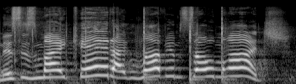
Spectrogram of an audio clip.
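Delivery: loud, high proud call; God calling out his son, loud and proud; calling out proudly. Retold or imitated. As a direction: announce your kid to everyone. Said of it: "God who's calling out Jesus".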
